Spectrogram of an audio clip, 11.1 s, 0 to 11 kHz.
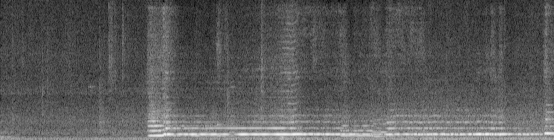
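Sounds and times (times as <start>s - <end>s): bamboo flute sustained note: 2.9s - 11.0s.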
